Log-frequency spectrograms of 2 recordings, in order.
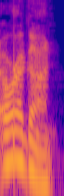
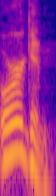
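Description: First: The word ends not sounding like the word organ. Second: The word ends sounding like the word organ. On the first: The speaker calls it wrong. "not Oregon" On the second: The speaker calls it right. "You got to say Oregon"

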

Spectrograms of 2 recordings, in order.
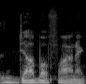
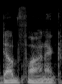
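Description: First: The name is said with four syllables. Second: The name is said with three syllables. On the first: The speaker calls it right. "but it's Dubophonic" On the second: The speaker calls it wrong. "I've been saying that wrong. I've been calling it Dubphonic"

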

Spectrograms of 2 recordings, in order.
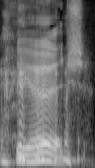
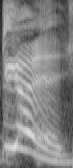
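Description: First: It is said flatly, with low energy. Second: It is said loudly, with high energy. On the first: The speaker calls it wrong. "Don't sound like you did when I first said hi to you" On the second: The speaker calls it right. "It's gotta be like, ... you're pumped up"

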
